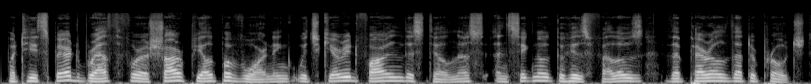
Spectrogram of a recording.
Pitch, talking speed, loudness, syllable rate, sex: 145 Hz, 185 wpm, -16 LUFS, 4.6 syllables/s, male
